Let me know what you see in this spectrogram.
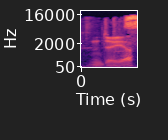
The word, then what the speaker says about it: Nduja: And it's spelt N-D-U-J-A. You pronounce it as Nduja, but everyone calls it Nduja.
